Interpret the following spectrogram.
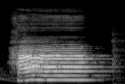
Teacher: Nah, ha itu di sini bersih. Jangan kha, itu salah.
